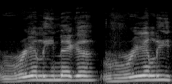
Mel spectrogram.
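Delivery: play-acted, very sarcastic, incredulous tone. Retelling own reaction while reading a news story: imitating own sarcastic reaction. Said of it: "the way I sound very sarcastic".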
